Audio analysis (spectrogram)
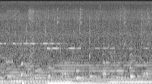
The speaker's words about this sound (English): the rain's coming down on both of us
